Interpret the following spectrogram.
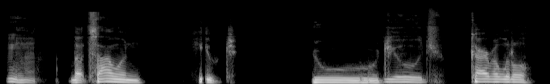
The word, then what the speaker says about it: Samhain: I, along with a lot of Americans, call Samhain Samhain because it's the Anglo pronunciation of the words, Samhain. Mm-hmm. But Samhain, huge.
